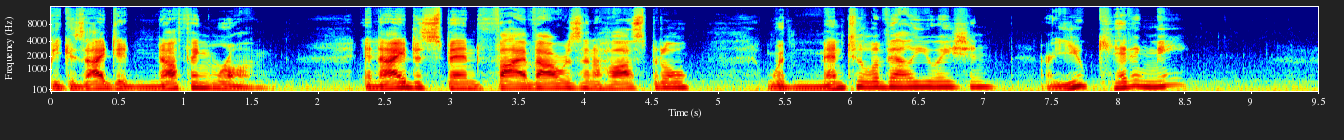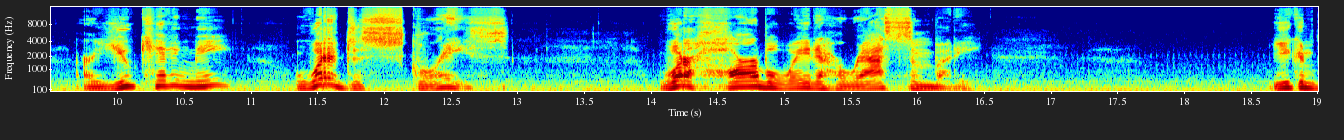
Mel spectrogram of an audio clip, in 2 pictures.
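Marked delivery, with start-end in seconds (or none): 0.0-16.5 voice full of hatred, angry ranting. Speaking to viewers about what happened, with hatred in the voice. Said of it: "hear the hatred in my voice".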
